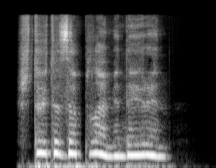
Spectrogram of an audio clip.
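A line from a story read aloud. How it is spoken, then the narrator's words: Hoarse, alluring voice. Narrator (Russian): Хриплый голос, от которого сносит крышу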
